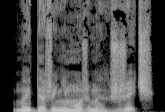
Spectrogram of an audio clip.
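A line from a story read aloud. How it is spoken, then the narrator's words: Grim. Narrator (Russian): мрачно закончил Броуд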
